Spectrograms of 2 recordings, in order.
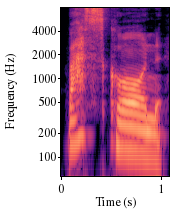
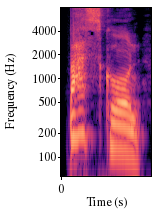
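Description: No difference in how they are said.

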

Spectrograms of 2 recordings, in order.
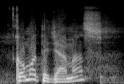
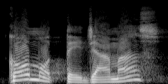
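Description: First: It is said at normal speed. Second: It is said slowly.

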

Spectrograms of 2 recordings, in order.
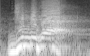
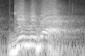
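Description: The two takes are said the same way.

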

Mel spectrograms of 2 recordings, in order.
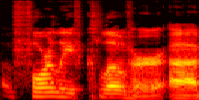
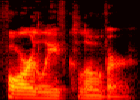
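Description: First: The R sounds are weak and soft. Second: The R sounds are strong and hard.

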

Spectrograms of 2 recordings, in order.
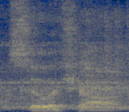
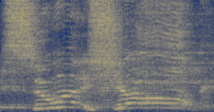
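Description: First: It is said flatly, without energy. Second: It is shouted dramatically, with big energy.

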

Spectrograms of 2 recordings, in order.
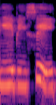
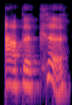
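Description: First: Each letter is said by its full letter name. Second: Each letter is said as its short phonic sound. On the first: This is the form used in the alphabet song. "then you try and get them to sing ABC" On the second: This is the form used for sounding out words. "if you teach the children ABC"

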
